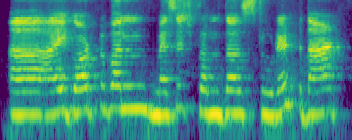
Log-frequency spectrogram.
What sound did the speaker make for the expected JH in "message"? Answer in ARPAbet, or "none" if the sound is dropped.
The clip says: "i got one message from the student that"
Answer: JH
